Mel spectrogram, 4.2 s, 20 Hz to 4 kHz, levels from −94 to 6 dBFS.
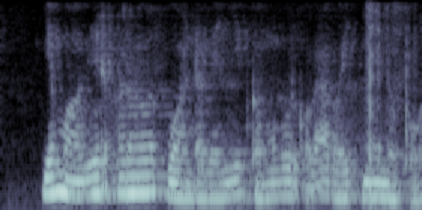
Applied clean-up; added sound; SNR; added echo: none; none; none; reverberation time 1.6 s.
